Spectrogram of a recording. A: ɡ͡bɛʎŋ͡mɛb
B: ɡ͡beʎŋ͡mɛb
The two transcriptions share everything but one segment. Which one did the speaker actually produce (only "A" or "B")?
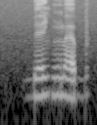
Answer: B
